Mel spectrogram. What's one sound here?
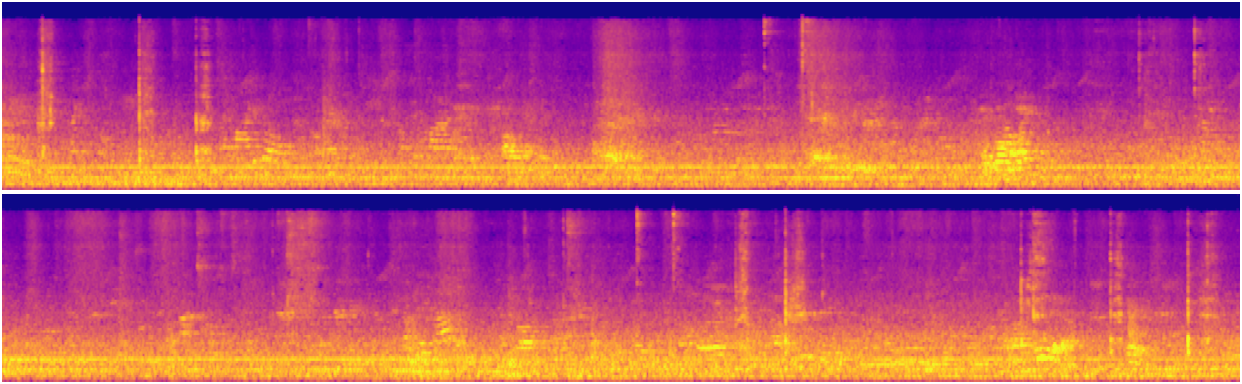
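Metal cutlery clinks and scrapes against a plate.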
